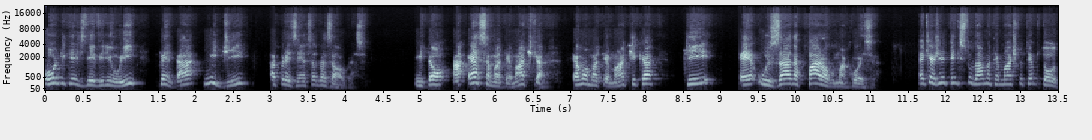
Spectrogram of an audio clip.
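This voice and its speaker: This man's voice sits high in pitch. His pitch swings very widely as he talks. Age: 70s. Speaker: mathematics professor. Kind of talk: lecture.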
